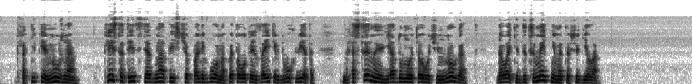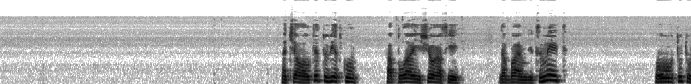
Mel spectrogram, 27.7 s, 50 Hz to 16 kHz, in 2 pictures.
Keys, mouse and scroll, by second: 1.1-2.0 middle drag, 2.3-3.6 shift+middle drag, 4.1 click, 7.6 click, 8.3-11.0 drag, 12.1-16.6 drag, 18.1-21.0 drag, 21.8-23.2 drag, 24.2-27.6 drag.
